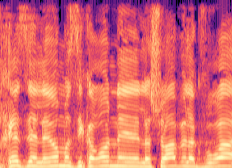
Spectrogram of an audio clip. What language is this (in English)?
Hebrew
